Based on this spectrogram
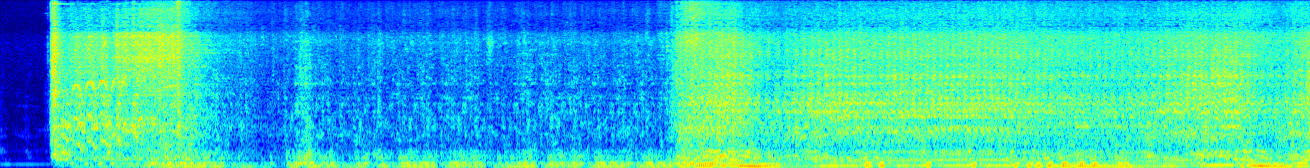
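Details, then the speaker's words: Ford Cortina with a freshly charged battery, being fed petrol during tinkering: cranks and catches quickly, then settles into an uneven idle with a slight stumble. Rough running after start. "Sounds good. Still a little bit lumpy. Still a little bit lumpy."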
